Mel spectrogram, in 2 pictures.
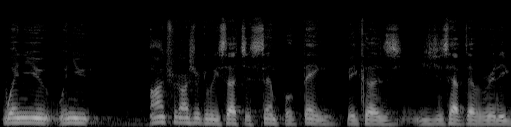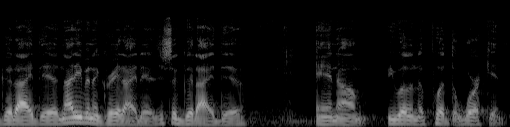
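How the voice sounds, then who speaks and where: A man's voice: fairly low pitch, fairly even intonation, a little fast, dark tone. A man in his thirties from the Bahamas, a guest entrepreneur and author telling his story in a casual, chatty way, often repeating words as he thinks. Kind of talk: casual interview talk.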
